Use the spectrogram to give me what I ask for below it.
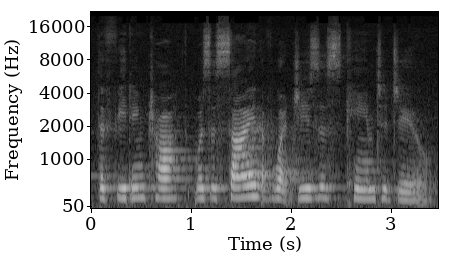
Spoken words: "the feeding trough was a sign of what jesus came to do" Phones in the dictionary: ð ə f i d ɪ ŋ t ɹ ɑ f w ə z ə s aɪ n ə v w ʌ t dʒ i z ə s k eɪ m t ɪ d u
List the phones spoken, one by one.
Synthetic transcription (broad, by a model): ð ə f i d ɪ ŋ t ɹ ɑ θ w ə z ə s aɪ n ə v w ʌ t dʒ i z ə s k eɪ m t ɪ d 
